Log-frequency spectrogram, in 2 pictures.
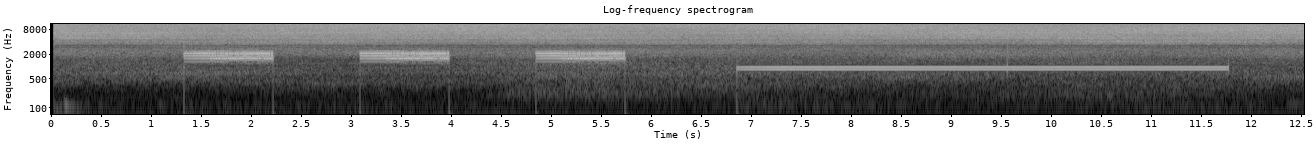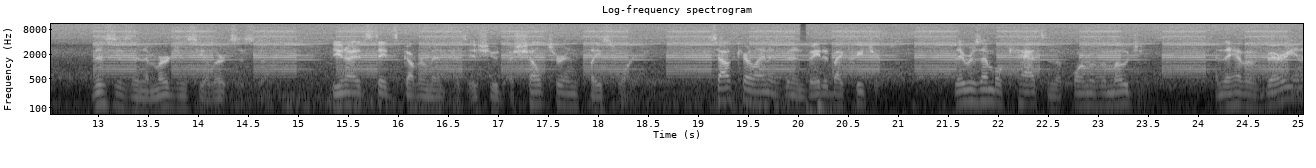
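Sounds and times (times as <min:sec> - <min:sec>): steady hiss: 0:00.0 - 0:25.0
data tone bursts: 0:04.9 - 0:05.8, 0:06.8 - 0:11.8, 0:13.0 - 0:25.0
two-tone attention signal: 0:06.9 - 0:11.8, 0:13.0 - 0:25.0.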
